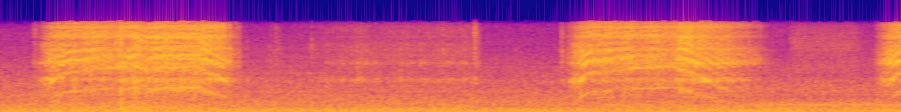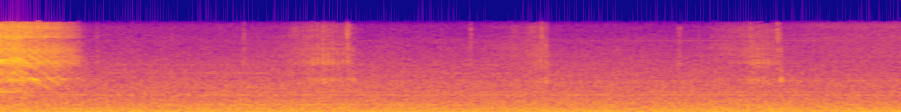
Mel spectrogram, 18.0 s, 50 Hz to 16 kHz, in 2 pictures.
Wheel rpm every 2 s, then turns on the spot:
110, 50, 30, 100, 30, 0, 10, 0, 0.
2-6 12-14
